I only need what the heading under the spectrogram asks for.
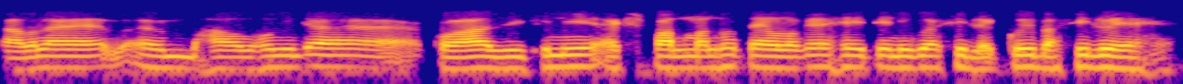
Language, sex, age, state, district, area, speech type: Assamese, male, 30-45, Assam, Majuli, urban, conversation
